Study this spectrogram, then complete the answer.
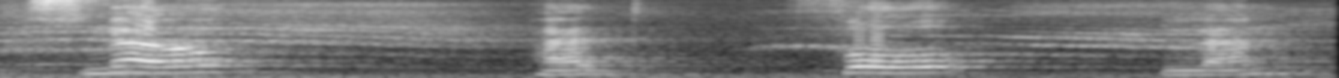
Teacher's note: This is trochaic. Strong, weak. Strong, weak.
